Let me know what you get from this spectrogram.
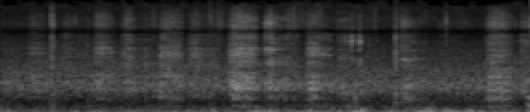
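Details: Labrador Retriever panting during obedience training, quick rhythmic breathy puffs low in pitch, while a man asks "which one?", says no and praises the dog as a good boy.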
